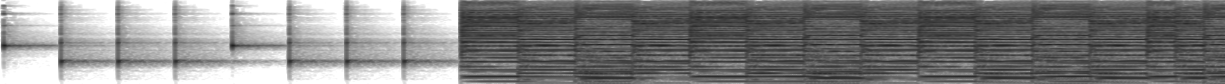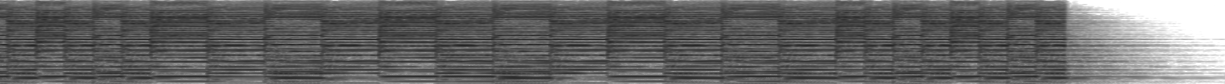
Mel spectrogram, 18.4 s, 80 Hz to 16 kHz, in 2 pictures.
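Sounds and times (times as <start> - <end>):
alarm: 3.5 - 17.7.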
